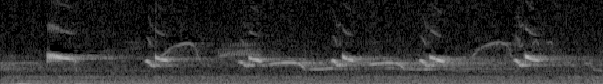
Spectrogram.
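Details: A brown thrasher sings short, rich whistled phrases high in pitch, about two each second, some swooping up or down, over a soft background hiss. It was recorded in a garden with a bird feeder.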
